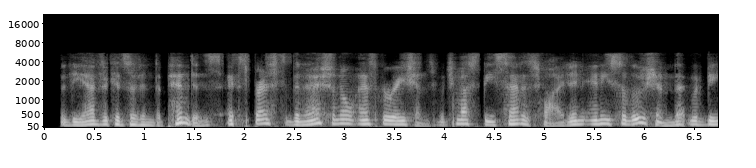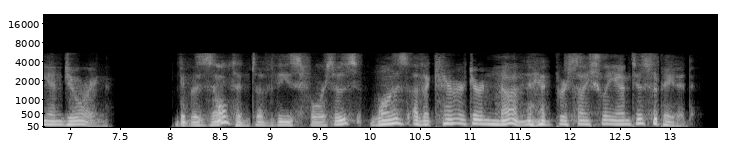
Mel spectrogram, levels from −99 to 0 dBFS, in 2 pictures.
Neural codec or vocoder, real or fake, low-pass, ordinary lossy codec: codec, 44.1 kHz, 2.6 kbps, SNAC; fake; 5.4 kHz; AAC, 24 kbps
